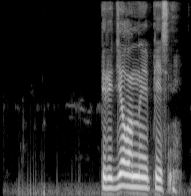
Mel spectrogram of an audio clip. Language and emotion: Russian, neutral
